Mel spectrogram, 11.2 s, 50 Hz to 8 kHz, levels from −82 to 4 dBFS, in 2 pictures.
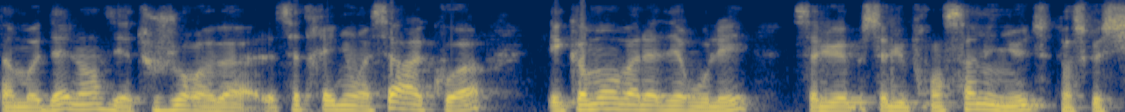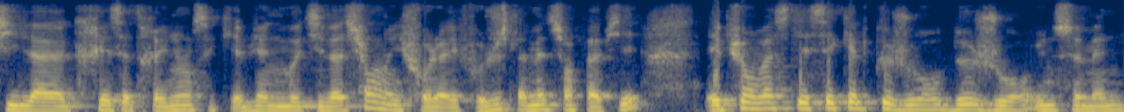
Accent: French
